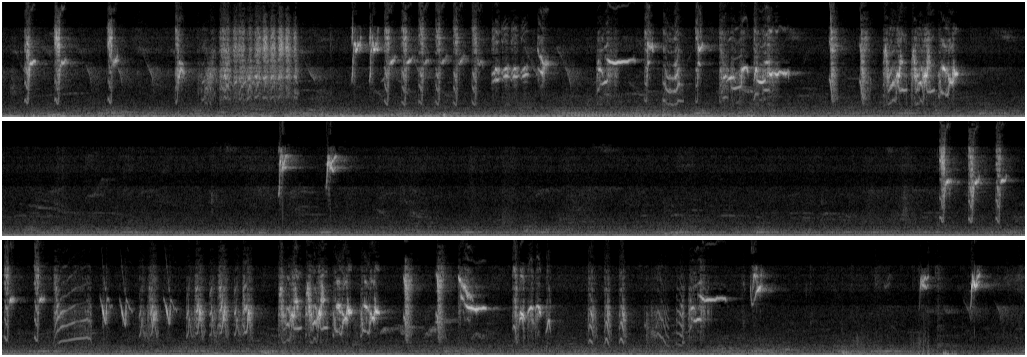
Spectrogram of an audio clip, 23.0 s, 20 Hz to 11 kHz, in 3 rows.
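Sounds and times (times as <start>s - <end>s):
bird twittering and chirping: 0.0s - 8.9s, 11.7s - 21.2s
steady low hum: 0.0s - 23.0s.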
